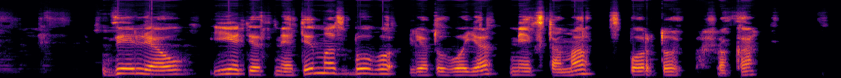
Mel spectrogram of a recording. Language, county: Lithuanian, Tauragė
